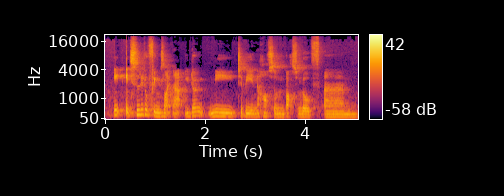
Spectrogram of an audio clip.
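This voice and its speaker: Noticeable background noise is present throughout. The delivery keeps a moderate pace. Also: woman. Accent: English. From England. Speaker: business owner. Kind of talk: interview. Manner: halting.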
